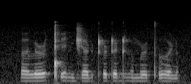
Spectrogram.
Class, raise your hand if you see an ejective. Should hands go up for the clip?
yes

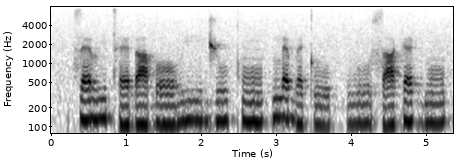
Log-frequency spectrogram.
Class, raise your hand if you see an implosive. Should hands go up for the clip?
yes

